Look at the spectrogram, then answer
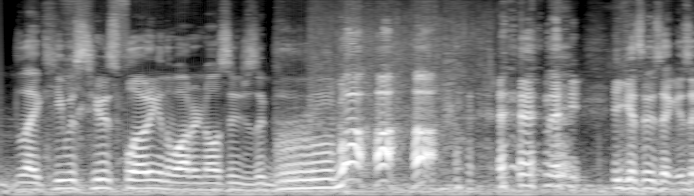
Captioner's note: whirs and yells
